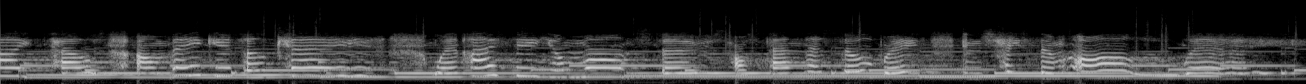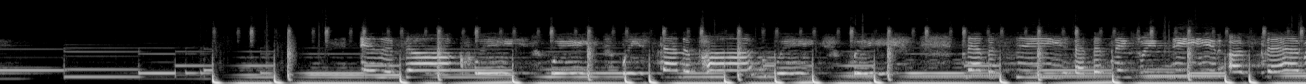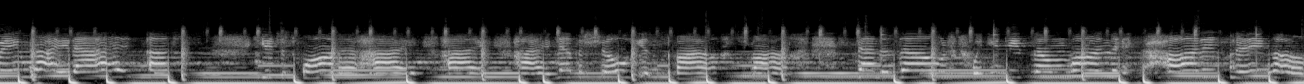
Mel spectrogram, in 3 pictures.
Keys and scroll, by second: 0.3 0, 0.6 Return, 30.0 ctrl+v.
